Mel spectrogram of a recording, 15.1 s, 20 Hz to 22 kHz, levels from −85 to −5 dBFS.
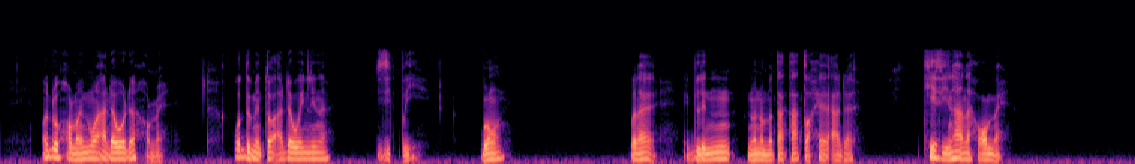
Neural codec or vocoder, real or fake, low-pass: autoencoder, 22.05 kHz, a latent of 192 numbers a frame, VITS, trained on many speakers; fake; 7.2 kHz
